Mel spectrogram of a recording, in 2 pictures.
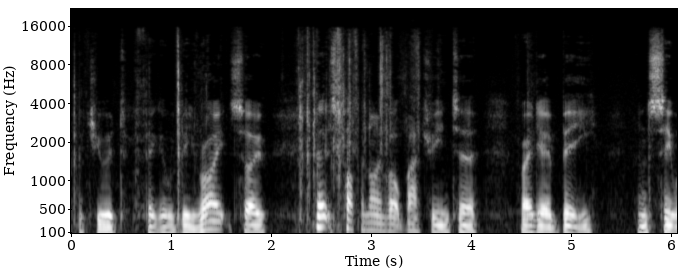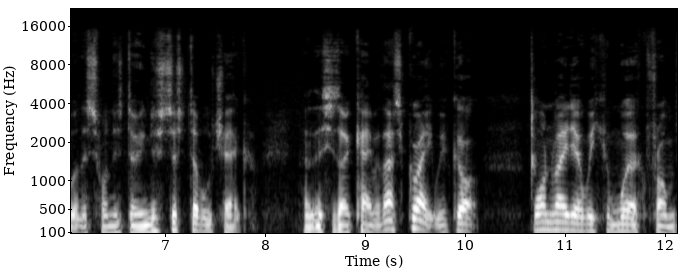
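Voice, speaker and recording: A man giving a casual hands-on repair demonstration as host, unhurried and thinking aloud through each step. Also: lowish voice, darkish tone. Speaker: host of a radio repair channel.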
